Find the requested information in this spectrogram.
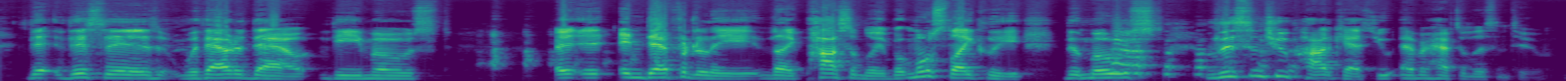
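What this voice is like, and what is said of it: Imitates another person's voice. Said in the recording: “you do that Donald Trump voice?”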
